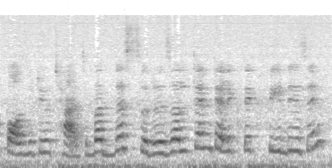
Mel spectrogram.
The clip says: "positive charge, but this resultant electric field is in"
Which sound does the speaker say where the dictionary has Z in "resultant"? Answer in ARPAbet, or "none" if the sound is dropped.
Z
